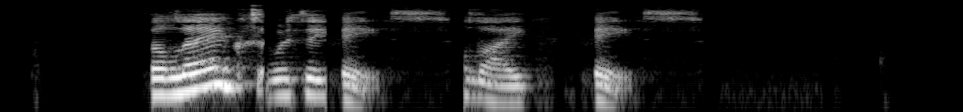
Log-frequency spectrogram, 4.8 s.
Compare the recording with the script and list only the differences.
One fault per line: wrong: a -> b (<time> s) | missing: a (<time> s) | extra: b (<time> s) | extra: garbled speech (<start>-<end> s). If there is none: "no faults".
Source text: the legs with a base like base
no faults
